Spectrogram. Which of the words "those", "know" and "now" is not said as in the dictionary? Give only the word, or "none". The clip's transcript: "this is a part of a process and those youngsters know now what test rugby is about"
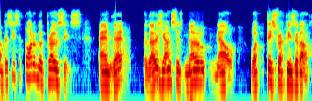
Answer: none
